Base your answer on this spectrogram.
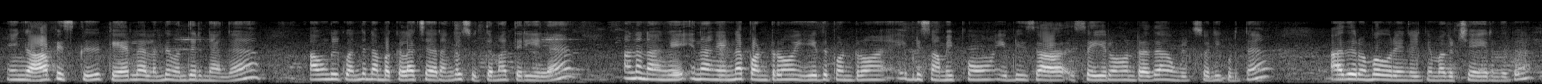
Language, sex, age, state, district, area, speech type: Tamil, female, 45-60, Tamil Nadu, Dharmapuri, urban, spontaneous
